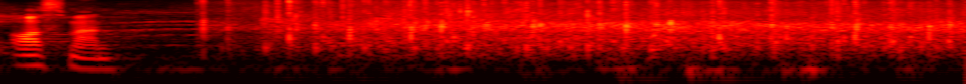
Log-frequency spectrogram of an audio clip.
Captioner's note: audience applauding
